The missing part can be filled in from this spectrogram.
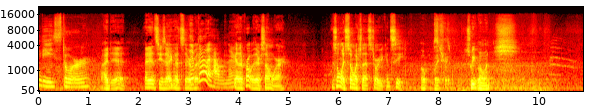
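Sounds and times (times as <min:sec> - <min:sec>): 
speech: 0:00.0 - 0:05.0, 0:05.8 - 0:09.6
faint hum: 0:00.0 - 0:10.8
cat meowing: 0:10.2 - 0:10.8.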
